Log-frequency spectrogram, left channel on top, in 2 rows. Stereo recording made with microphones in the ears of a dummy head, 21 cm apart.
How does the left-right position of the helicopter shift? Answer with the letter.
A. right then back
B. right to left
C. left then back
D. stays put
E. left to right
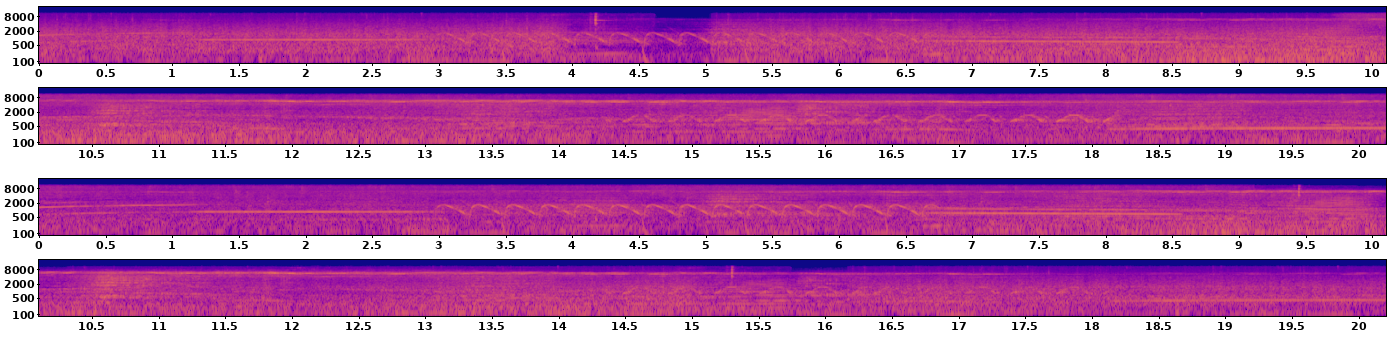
B.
